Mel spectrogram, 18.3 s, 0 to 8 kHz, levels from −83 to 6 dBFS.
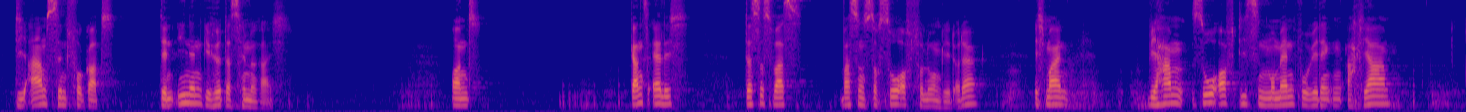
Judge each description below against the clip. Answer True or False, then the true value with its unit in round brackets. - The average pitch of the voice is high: False (140 Hz)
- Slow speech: True (120 wpm)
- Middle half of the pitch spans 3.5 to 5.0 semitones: False (2.9 semitones)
